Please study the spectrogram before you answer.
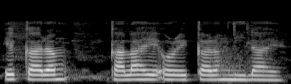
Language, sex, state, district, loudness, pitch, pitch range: Hindi, female, Arunachal Pradesh, Papum Pare, -16 LUFS, 220 Hz, 215-235 Hz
